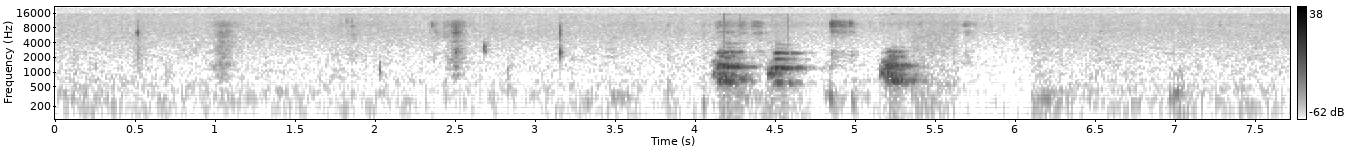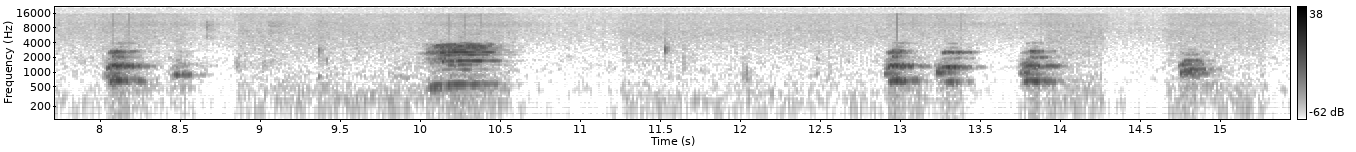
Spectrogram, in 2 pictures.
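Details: Cavalier King Charles Spaniel puppies, indoors in the US on a chilly late-October Monday morning, three nursing mothers in the household. Clusters of two to four sharp yapping barks recur roughly every four seconds, with one longer higher whine between, over soft room hum.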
